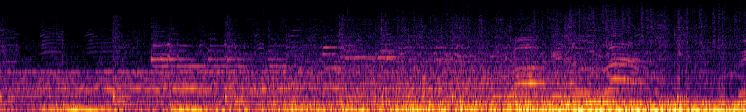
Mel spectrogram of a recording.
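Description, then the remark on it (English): A muffled pop song blasting from a loud stereo inside a house during a party, heard from outside, plays at a steady level, dulled through the walls, with a short slapping echo from outdoor early reflections. “In this first shot from the outside, from the burglar's perspective, we hear the song slightly muffled, and you can hear some slapping reverb with outdoorish early reflections, we call them, to give the sense of what a loud stereo inside the house”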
